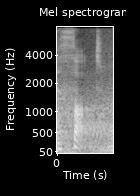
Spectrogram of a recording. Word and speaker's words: thought: Hilangkan gehnya itu dulu. Walaupun ada tulisan geh di situ, cara bacanya biar jelas, TOT bacanya apa? TOT Indonesia, tot gitu ya. Tapi agak H dikit. Tho ditambah H di ujung, pakai H juga.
